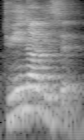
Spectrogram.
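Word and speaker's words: δύναμις: 했냐면 어 한번 따라해 봅시다 나미스 나 자 디나미스 디나미스이 디나미스 뭐가 거기서 나오냐면 여러분 다이나마이트 아시죠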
